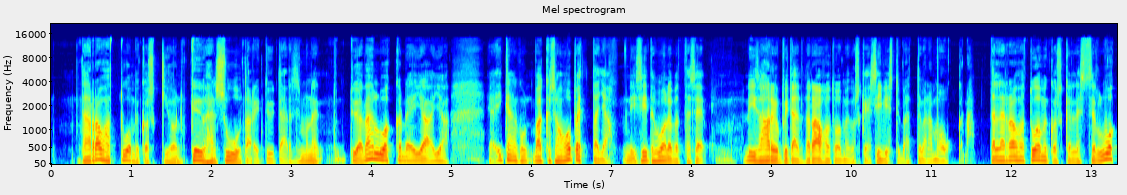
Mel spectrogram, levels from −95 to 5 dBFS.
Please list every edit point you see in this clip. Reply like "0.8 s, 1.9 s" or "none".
7.1 s, 11.7 s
